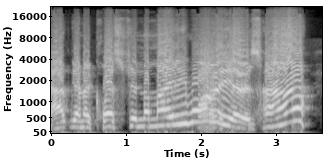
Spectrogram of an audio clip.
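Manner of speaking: very loud, shrill, high, swooping, rising call. A limping character speaks without looking at any of them, very loud. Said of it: "just very loudly say".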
